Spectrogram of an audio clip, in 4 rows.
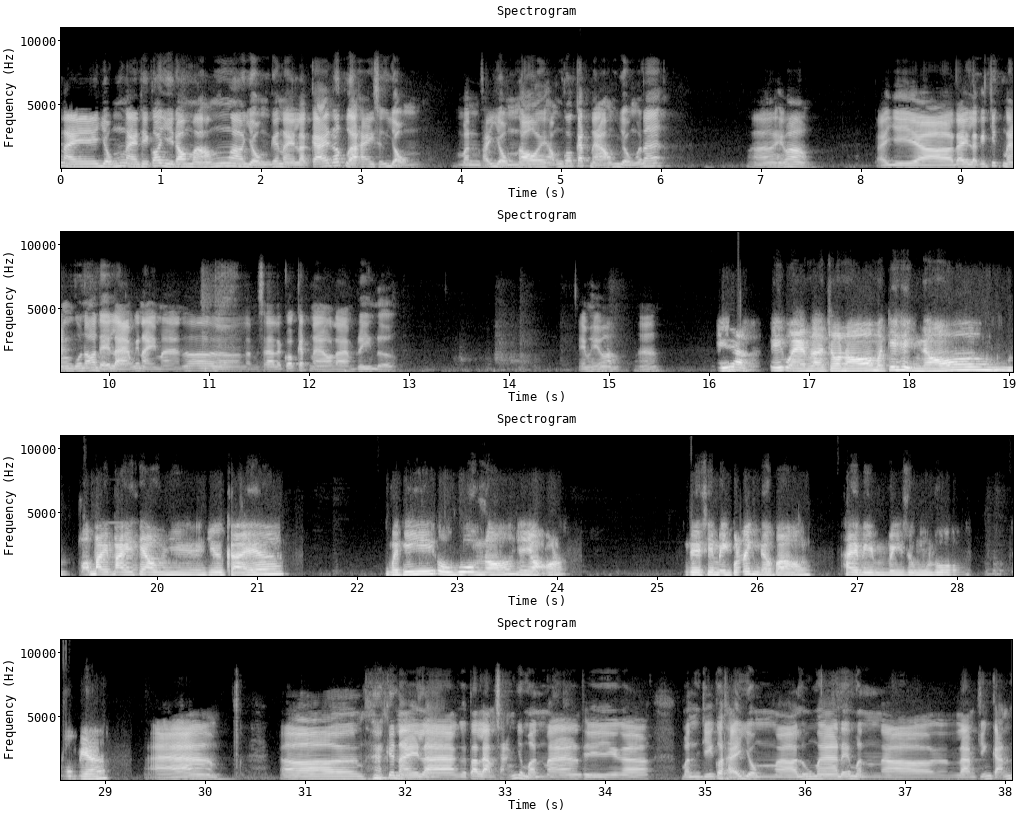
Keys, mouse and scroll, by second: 0.7 click, 6.1-11.2 drag, 31.7-33.0 drag.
